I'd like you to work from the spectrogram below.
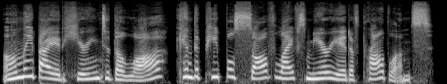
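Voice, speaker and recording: A woman voicing a young, quick-witted half-immortal legal adviser in a video game, articulate, self-assured and playful. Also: high voice, animated, no room sound, clean studio sound. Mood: firm, earnest. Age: young adult. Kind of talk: video game character voice lines.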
